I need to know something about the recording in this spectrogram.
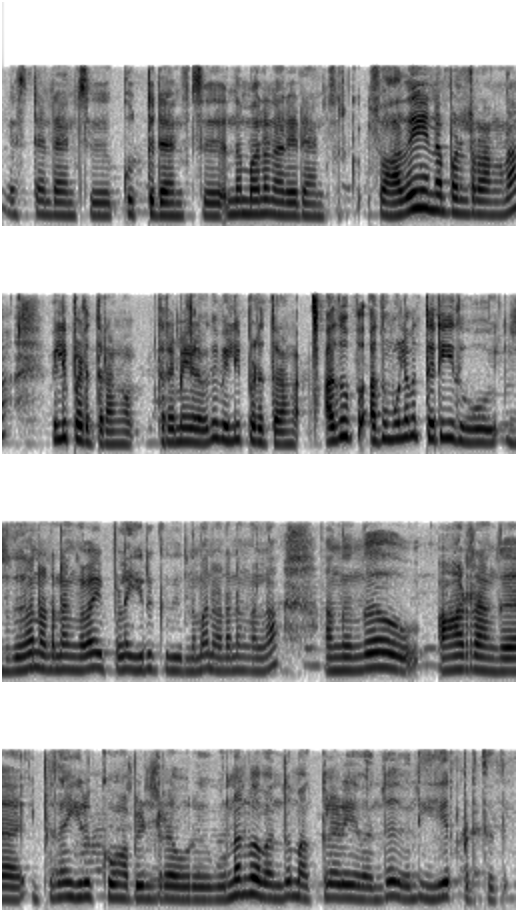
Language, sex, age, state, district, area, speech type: Tamil, female, 18-30, Tamil Nadu, Sivaganga, rural, spontaneous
